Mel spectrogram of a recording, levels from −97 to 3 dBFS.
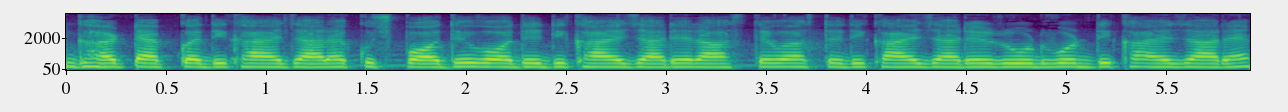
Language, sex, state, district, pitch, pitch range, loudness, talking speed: Hindi, female, Chandigarh, Chandigarh, 190 Hz, 185-195 Hz, -14 LUFS, 265 wpm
